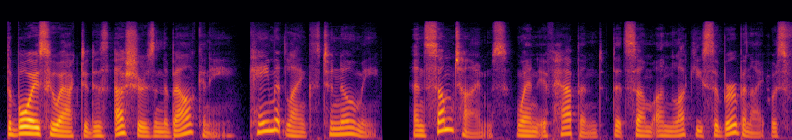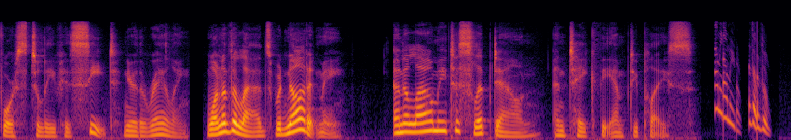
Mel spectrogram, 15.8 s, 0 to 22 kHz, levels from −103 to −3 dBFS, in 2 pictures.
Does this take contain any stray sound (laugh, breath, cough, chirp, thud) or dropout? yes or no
yes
